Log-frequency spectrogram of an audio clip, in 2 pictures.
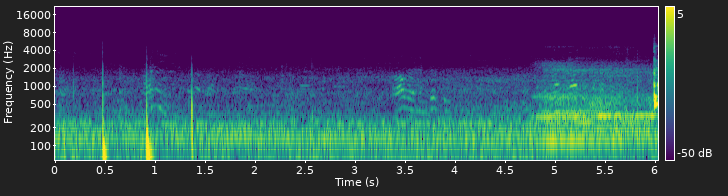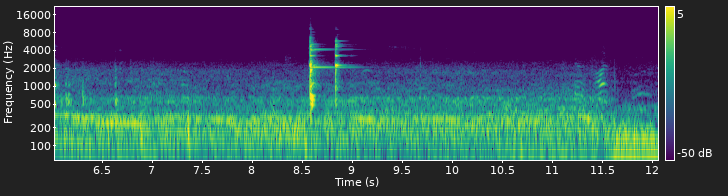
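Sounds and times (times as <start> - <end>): heavy steel parts clinking: 8.6 - 9.2.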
